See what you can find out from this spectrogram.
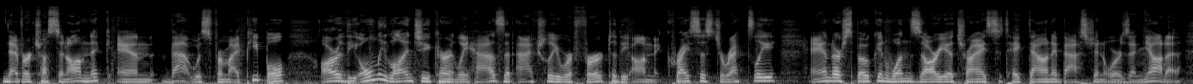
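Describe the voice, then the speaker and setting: A man's voice: mid-range voice, moderate pace, fairly bright tone, a little hiss or hum. A young man hosting a gaming channel, reading scripted video narration. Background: background music.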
